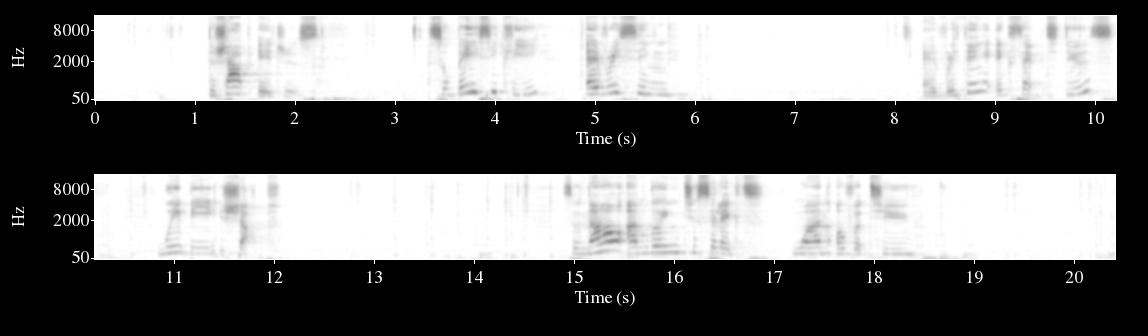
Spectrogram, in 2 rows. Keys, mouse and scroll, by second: 3.0-4.8 middle drag, 4.8 l, 6.0 l, 7.8-9.7 drag, 8.2 l, 9.7 right click, 10.2 middle click, 12.7-14.6 drag, 13.6 a, 16.5-17.5 middle drag, 17.5-20.3 right drag, 18.5 ctrl+z.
